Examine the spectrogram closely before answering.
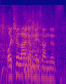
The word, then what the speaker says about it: Hochelaga-Maisonneuve: And how's my pronunciation? Hochelaga-Maisonneuve.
